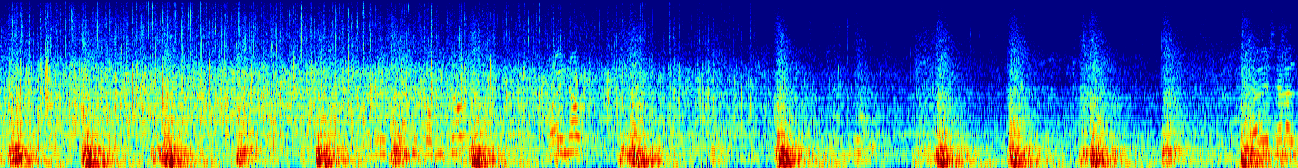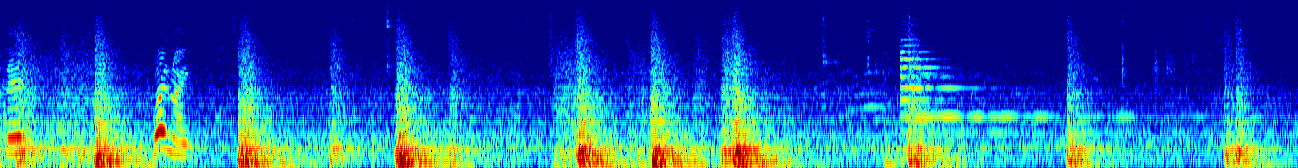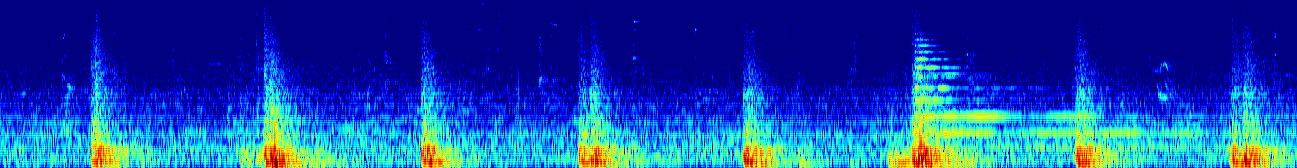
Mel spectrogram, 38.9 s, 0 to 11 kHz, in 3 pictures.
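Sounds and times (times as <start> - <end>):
drum beating slow march: 0.0 - 24.6, 28.4 - 30.7, 33.4 - 38.9.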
